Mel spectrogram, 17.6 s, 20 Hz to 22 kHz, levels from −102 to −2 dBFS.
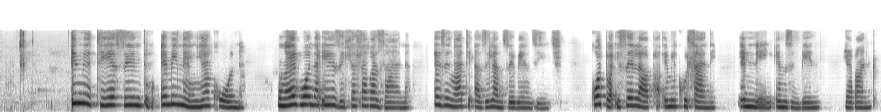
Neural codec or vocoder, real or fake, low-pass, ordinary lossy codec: codec, 16 kHz, 4 kbps, X-Codec, HuBERT features, trained on general audio; fake; 7.2 kHz; MP3, 64 kbps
